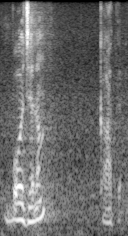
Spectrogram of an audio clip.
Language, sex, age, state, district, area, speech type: Sanskrit, female, 60+, Tamil Nadu, Chennai, urban, spontaneous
